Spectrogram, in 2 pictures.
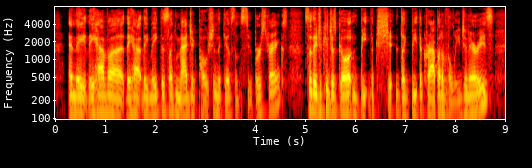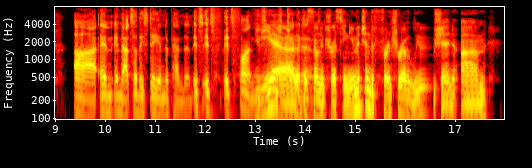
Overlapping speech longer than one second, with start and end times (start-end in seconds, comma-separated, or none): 13.0-14.3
